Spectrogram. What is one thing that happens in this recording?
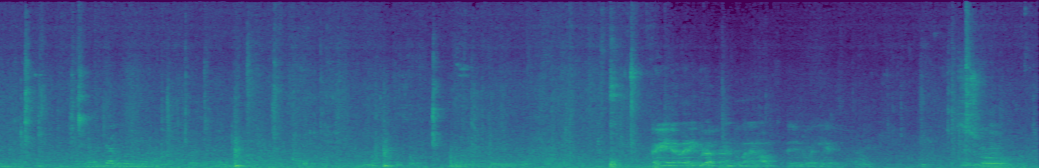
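A man speaks steadily into a microphone over a loudspeaker in a room with some echo.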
